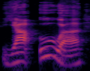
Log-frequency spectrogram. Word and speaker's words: Yahuwah: in great detail but if you actually pronounce this out this right here is the yah so it makes the yes sound the y this right here is the ha which is the h this right here is the or the w but we know that the w just pronounced that out in english it sounds like double u or the u and then here's the ha once again so you get yahuwah yahuwah even right here in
